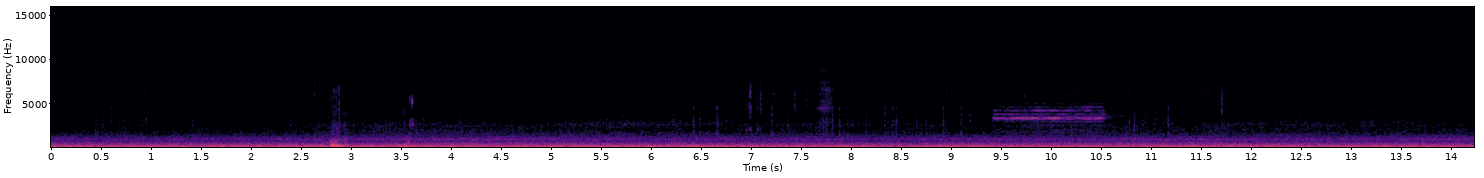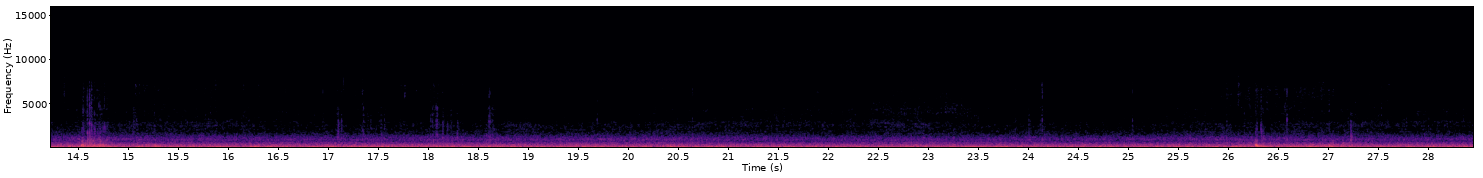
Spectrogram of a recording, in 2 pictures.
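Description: Inside a moving car's cabin: steady engine and tyre drone on a wet road, with a few short knocks from bumps. A brief high electronic beep sounds about ten seconds in.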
